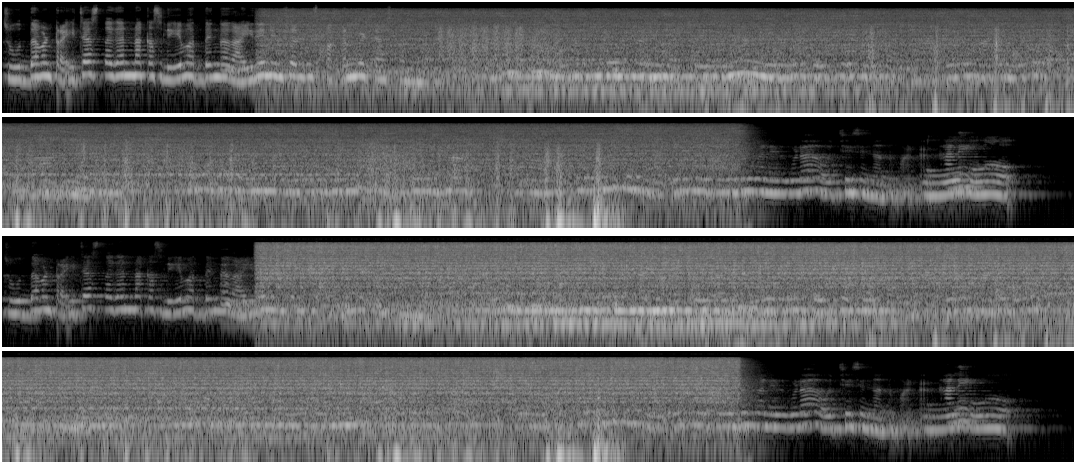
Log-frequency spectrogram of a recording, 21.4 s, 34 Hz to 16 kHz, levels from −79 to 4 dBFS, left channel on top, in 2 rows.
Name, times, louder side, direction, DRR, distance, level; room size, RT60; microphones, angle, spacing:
voice 1, 0.0-4.4 7.2-7.9 11.1-11.6 19.9-20.9, left 7 dB, 75° left, 0.4 m, -31 dB
voice 2, 2.2-2.5 4.7-12.0 12.4-15.4 15.8-20.4, left 2 dB, 10° right, 1.2 m, -35 dB
sound 1, 2.2-17.8, right 3 dB, 80° right, 0.7 m, -32 dB
sound 2, 2.5-18.1, right 8 dB, 60° right, 1.0 m, -26 dB
sound 3, 4.3-16.7, left 3 dB, 40° left, 0.7 m, -34 dB
11.0 x 5.9 x 7.0 m
head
